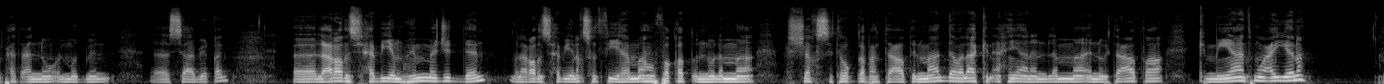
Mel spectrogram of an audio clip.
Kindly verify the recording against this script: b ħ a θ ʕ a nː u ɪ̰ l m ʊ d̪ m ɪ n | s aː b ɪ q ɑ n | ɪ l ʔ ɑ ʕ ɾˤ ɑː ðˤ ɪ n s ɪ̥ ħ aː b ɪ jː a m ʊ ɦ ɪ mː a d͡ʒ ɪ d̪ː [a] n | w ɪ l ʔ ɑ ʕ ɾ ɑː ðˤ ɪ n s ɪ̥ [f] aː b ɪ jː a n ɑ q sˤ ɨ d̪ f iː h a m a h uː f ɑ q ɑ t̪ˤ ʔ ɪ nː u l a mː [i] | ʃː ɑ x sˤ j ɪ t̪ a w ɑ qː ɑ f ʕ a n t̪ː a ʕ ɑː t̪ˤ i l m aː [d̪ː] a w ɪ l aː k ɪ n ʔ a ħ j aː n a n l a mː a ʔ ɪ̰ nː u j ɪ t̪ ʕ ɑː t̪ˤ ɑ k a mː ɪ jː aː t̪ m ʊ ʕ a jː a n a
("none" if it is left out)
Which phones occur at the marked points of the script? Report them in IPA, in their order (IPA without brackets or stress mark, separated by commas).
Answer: a, ħ, a, d̪ː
